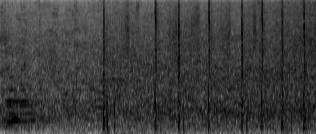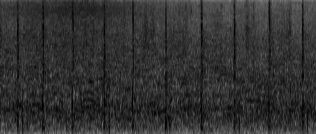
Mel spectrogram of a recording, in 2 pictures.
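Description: Footsteps run quickly and steadily.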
